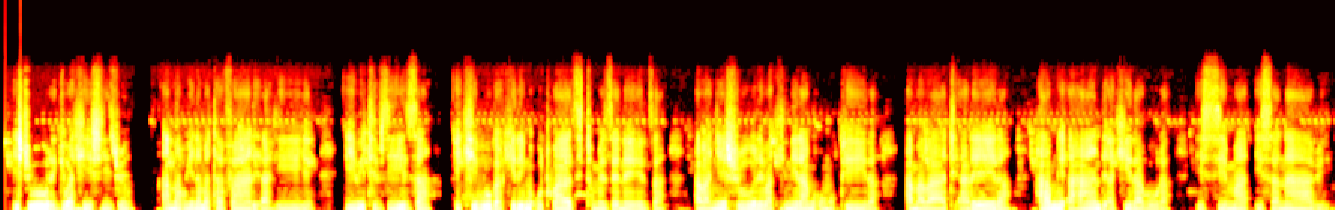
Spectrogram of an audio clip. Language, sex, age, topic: Rundi, male, 18-24, education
